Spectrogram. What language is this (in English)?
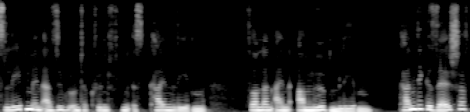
German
